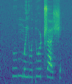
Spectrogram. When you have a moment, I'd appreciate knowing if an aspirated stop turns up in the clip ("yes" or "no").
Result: no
